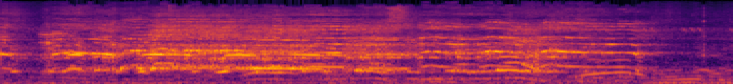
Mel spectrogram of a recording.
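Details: Kukuak Balenggek singing chickens native to Solok during crowing performance training; a full, sustained crow lasts about three seconds with stepped, tiered syllables and ends in falling arches, with other roosters audible behind it.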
